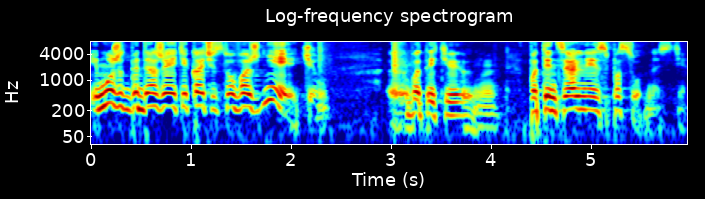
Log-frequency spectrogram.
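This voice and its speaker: A woman speaks at a moderate pace in a fairly high pitch, her dark, mellow tone carried by lively intonation. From Ukraine, Dnipropetrovsk. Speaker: painter. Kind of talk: TV interview. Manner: halting, many fillers.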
